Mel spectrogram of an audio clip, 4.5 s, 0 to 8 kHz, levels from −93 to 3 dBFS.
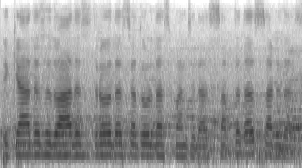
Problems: background sounds at intervals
